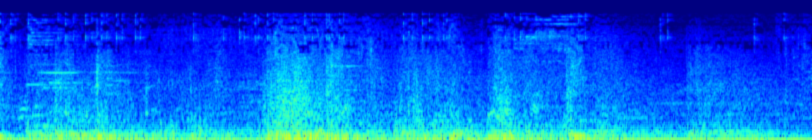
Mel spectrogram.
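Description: Fantasy battle sound effects whoosh, clash and burst loudly.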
